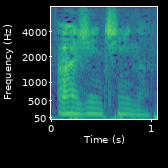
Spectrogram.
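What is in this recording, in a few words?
"argentina", Brazilian Portuguese; gcompris; geography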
